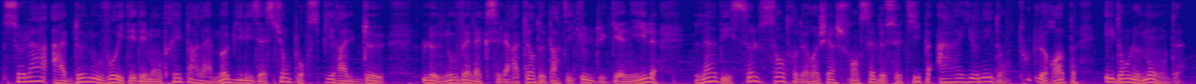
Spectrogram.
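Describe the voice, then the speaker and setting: A man with a low voice narrates a polished institutional film. His intonation moves widely while the delivery stays formal and measured, stressing key phrases. Light music plays behind him. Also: sing-song, dark tone. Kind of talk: scripted promotional documentary narration. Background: background music.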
